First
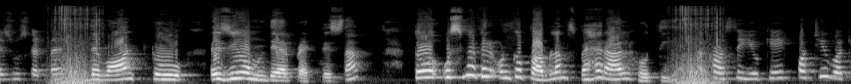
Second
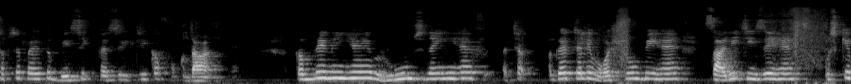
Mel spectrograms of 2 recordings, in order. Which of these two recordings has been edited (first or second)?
first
